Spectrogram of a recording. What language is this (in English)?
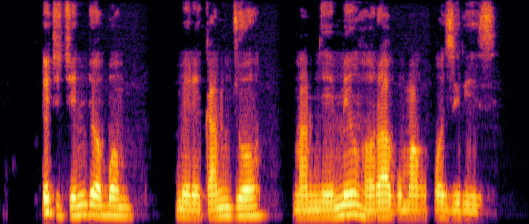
Igbo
